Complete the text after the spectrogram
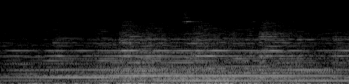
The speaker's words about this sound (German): Eine Glocke ruft die BesucherInnen in die historische Haupthalle des Hamburger Bahnhofs.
